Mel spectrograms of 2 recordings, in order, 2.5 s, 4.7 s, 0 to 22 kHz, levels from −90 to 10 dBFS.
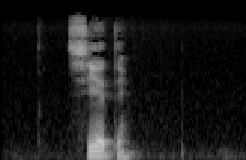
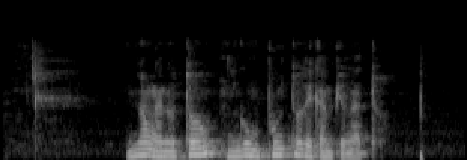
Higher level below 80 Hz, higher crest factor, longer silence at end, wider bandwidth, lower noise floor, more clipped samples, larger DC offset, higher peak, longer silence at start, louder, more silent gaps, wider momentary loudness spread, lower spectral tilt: about the same, -64 dBFS vs -62 dBFS; about the same, 22 dB vs 18 dB; first, 1.15 s vs 0.45 s; first, 14.5 kHz vs 7.6 kHz; second, -66 dBFS vs -74 dBFS; neither; neither; first, -4 dBFS vs -14 dBFS; first, 0.7 s vs 0.35 s; first, -20 LUFS vs -31 LUFS; neither; second, 19 LU vs 23 LU; second, -3.5 dB/octave vs -9.5 dB/octave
